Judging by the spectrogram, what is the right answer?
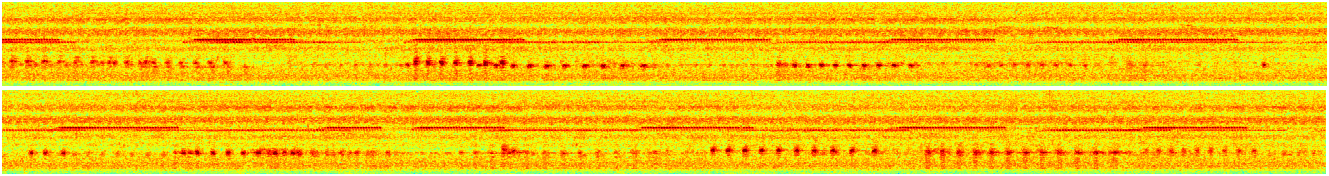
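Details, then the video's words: Frogs calling together in fields while someone fishes nearby. Clusters of rapid clicking pulses come and go every one to two seconds, some louder and nearer, against continuous thin high-pitched insect tones and a brief low rumble early on. "Pikinggan mo Ang MGA huni Ng MGA Palaka SA bukid"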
